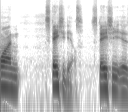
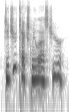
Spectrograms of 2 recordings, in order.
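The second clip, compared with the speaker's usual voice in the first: high-pitched imitation of an out-of-the-blue query; sudden puzzled question; 12 semitones higher than usual. Reporter asking about last year's text, suddenly curious. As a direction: mimic her sudden question in a raised voice.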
